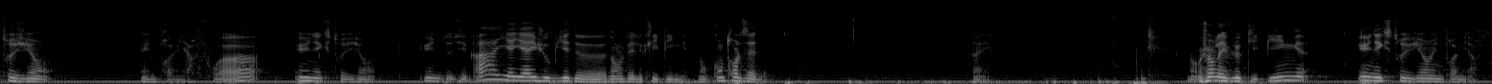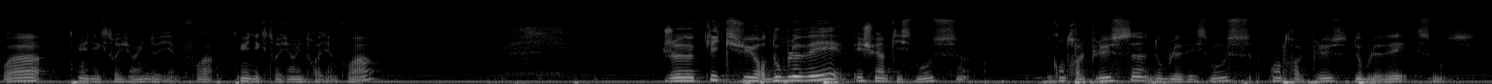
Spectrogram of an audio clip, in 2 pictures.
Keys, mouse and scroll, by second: 2.3 click, 2.6-3.2 scroll down 1, 3.1 e, 5.6 Escape, 7.4 ctrl+z, 9.4 z, 10.8 shift+z, 12.3 click, 13.7 e, 15.2 click, 15.8 e, 16.9 click, 17.4 e, 19.9 click, 20.4 middle click, 22.0 middle click, 22.5 shift+click, 23.3 shift+w, 23.9 click, 25.8 ctrl+KP_Add, 26.6 w, 27.0 click, 27.9 ctrl+KP_Add, 28.6 ctrl+w, 29.2 click, 29.6 right click.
